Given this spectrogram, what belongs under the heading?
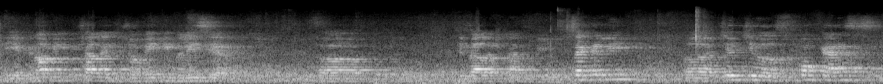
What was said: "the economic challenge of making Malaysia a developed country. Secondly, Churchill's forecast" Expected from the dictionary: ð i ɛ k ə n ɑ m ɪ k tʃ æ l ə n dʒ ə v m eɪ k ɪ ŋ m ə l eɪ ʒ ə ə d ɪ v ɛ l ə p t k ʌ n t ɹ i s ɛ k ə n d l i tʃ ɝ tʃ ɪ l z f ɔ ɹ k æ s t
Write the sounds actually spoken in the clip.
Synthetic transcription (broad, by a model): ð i ɛ k ə n ɑ m ɪ k tʃ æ l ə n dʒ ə m eɪ k ɪ ŋ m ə l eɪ s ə ə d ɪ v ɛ l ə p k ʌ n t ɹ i s ɛ k ə n d l i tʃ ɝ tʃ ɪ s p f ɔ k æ s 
